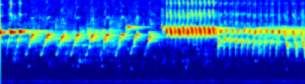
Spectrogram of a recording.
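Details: Singing canary: a run of quick descending chirps, then a loud, fast rattling trill and a series of rapid downslurred notes, with faint low hum behind.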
